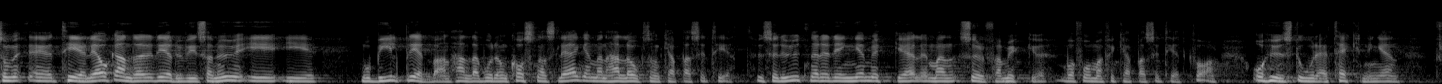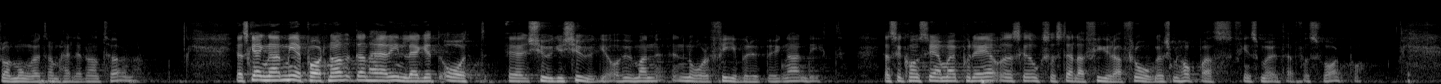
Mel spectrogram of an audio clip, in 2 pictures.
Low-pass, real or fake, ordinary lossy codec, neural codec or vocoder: none; real; none; none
